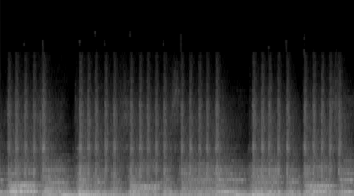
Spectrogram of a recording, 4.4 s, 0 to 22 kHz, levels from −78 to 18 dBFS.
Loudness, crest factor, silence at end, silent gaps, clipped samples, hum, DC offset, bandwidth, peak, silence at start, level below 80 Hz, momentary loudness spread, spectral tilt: -19 LUFS; 16 dB; 0 s; none; under 0.1%; none; under 0.1%; 15.5 kHz; -2 dBFS; 0 s; -44 dBFS; 7 LU; -5.5 dB/octave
